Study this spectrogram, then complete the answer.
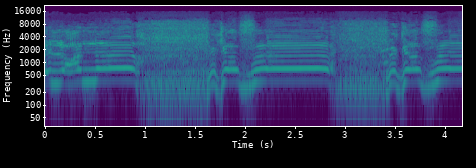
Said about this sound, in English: Palestinians trying to flee the area clogging a coastal road.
